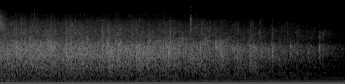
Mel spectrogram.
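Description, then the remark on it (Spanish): A church audience applauds steadily for God as King of Kings and Lord of Lords, a dense wash of many hands clapping at once, holding strong before gradually tapering off toward the end, with a low steady hum underneath. “Alguien dele un aplauso al Rey de Reyes y Señor de Señores entonces.”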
